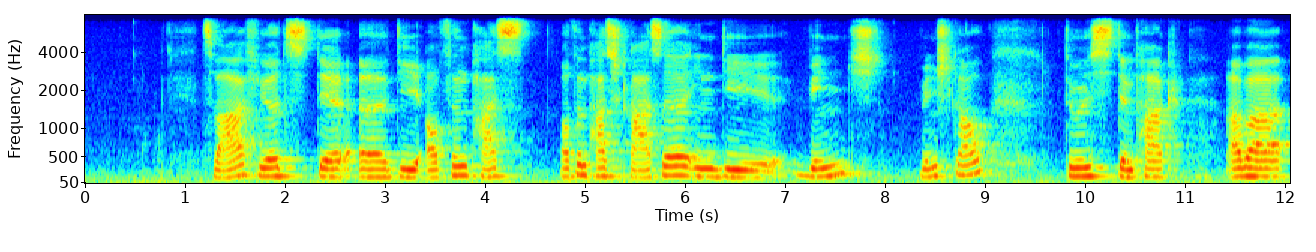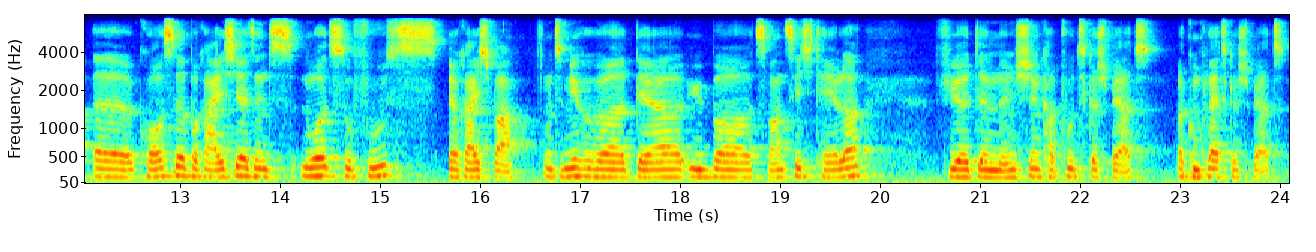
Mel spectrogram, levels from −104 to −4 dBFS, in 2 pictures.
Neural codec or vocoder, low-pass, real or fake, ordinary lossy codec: none; 7.2 kHz; real; none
